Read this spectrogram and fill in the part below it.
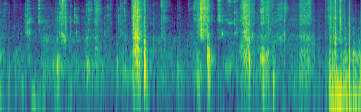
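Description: A blade slices and scrapes through cardboard.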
